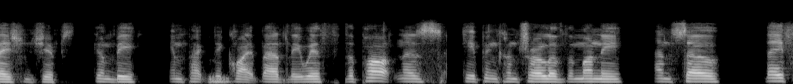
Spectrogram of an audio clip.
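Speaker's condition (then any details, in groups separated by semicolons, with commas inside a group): Cerebral palsy; from birth, very premature birth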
